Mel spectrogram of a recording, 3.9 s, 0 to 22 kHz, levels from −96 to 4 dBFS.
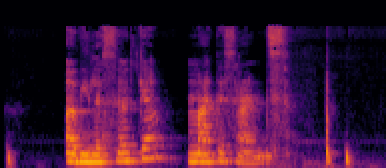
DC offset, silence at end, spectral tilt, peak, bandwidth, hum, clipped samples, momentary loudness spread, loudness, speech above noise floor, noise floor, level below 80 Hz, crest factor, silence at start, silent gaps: under 0.1%; 0.35 s; -6.5 dB/octave; -10 dBFS; 11.5 kHz; none; under 0.1%; 17 LU; -25 LUFS; 47 dB; -70 dBFS; -62 dBFS; 16 dB; 0.05 s; none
